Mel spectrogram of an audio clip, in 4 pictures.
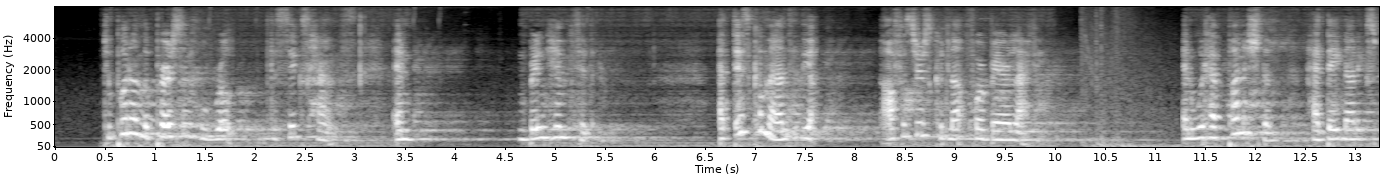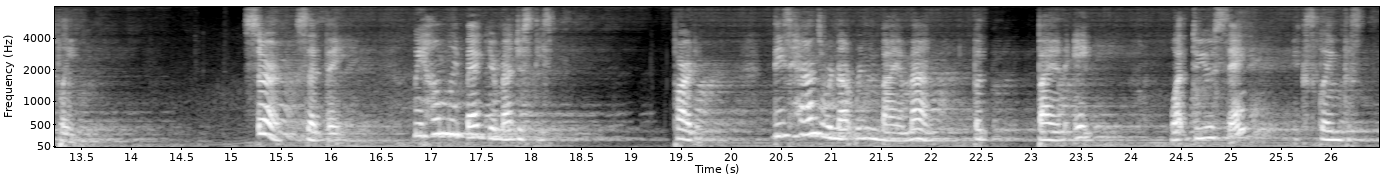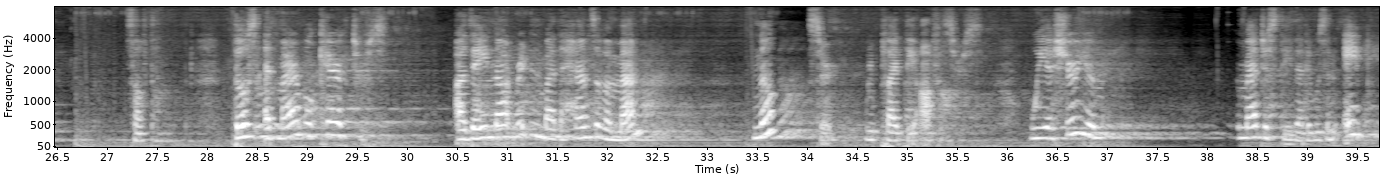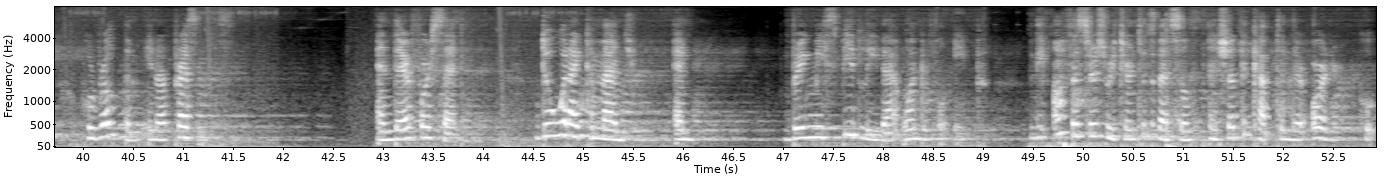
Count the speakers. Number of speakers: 1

